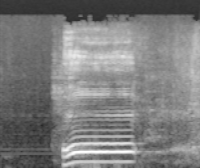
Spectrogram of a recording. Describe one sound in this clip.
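A middle-aged man lets out a long, drawn-out vocal note.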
